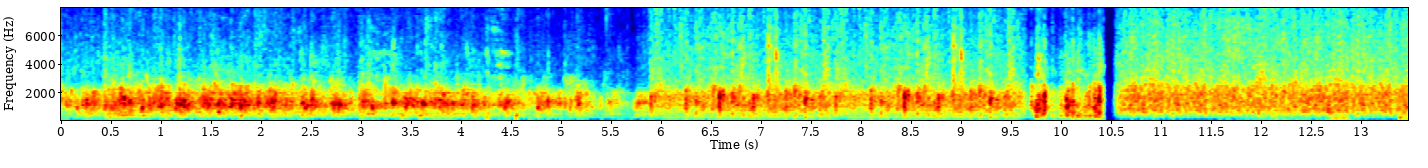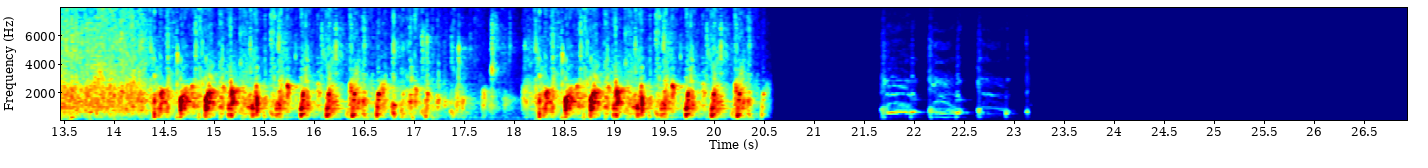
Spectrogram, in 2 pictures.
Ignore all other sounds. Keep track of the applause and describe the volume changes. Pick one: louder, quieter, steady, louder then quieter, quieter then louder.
steady.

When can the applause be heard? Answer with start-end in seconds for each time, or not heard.
0.0-20.6.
